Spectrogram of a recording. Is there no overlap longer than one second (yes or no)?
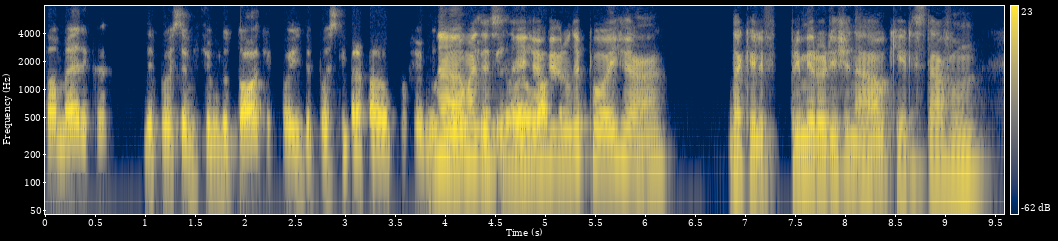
no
